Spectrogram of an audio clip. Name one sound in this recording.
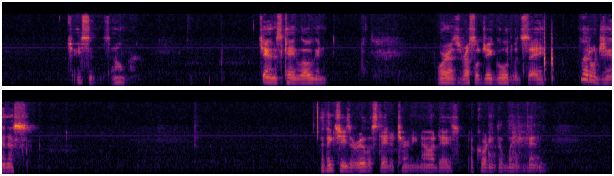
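A man speaks calmly into a close microphone, in bursts with pauses.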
